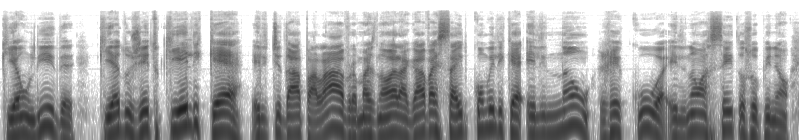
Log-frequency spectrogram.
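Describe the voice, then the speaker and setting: A man with a fairly high pitch and a dark, mellow tone talks at a fairly quick pace with hardly any pauses, in a dry, close sound with no echo. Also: ordinary pitch variation, very clean recording, silent background. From Brazil, Minas Gerais. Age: 60s. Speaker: business executive and coach. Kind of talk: radio interview. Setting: studio.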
